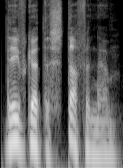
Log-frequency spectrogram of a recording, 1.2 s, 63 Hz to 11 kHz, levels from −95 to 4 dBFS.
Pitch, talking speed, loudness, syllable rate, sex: 105 Hz, 290 wpm, -18 LUFS, 6.6 syllables/s, male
